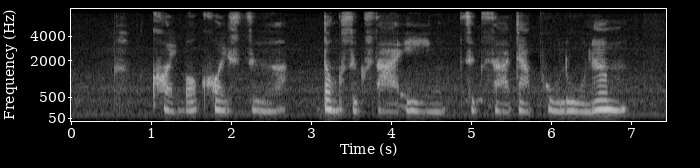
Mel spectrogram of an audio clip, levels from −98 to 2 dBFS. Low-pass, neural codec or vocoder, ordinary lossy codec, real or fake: 7.2 kHz; vocoder, 22.05 kHz, 80 mel bands, Vocos; none; fake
